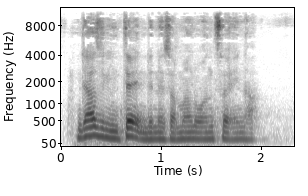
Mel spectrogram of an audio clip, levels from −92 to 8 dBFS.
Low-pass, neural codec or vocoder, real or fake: 10.8 kHz; codec, 24 kHz, 0.9 kbps, WavTokenizer, medium speech release version 1; fake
